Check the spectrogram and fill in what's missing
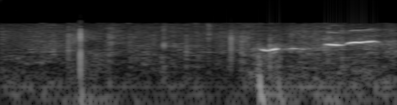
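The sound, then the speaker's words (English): A man whistles a brief, wandering melody in a studio, the notes rising in the last second, after a couple of sharp knocks in otherwise quiet surroundings. “She wanders through the studio as he whistles.”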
